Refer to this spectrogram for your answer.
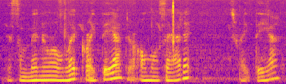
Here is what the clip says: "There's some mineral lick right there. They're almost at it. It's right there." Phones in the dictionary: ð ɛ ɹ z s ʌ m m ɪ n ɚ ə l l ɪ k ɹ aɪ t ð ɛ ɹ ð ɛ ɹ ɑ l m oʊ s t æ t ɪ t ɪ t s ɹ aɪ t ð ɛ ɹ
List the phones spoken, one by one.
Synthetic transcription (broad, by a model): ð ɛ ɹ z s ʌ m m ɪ n ɚ l l ɪ k ɹ aɪ t ð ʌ ɹ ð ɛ ɹ ɑ l m oʊ s t æ t ɪ t ɪ t s ɹ aɪ t ð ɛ ɹ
